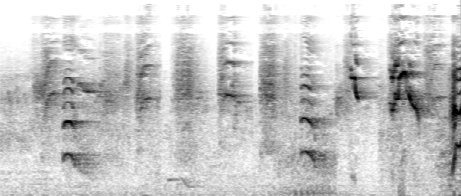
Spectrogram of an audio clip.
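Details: Indian ringneck parrot calling: a series of harsh, noisy squawks and chattering notes, irregular bursts spaced about half a second to a second apart, ending in sharper rising screeches.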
